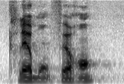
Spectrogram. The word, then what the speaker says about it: Clermont-Ferrand: but in Clermont-Ferrand. No problem. To his credit, it is spelled F-E-R-R-A-N-D. But with most French words, you don't say the last two or three letters.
